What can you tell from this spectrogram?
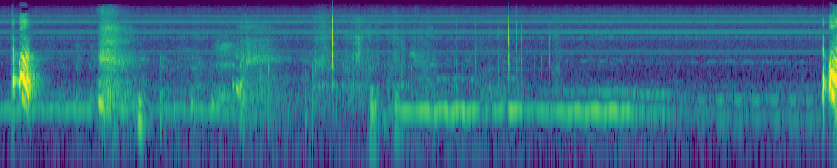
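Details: Infant boy hiccupping during a long bout that continued after he fell asleep: a few short, abrupt catches in breathing separated by quiet spells over a faint steady hum; hiccups.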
